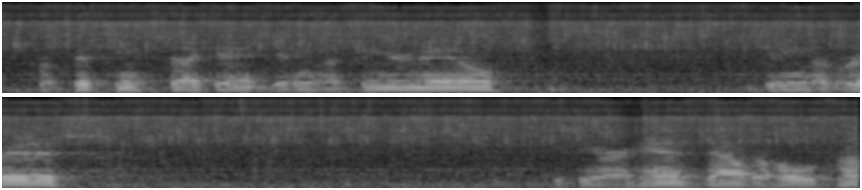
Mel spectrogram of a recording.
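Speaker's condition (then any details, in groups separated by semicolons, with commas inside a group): No condition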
